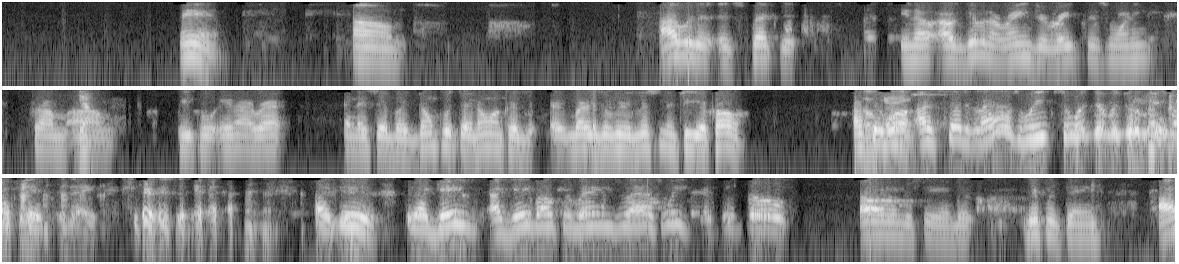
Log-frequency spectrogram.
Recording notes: TNTSuperfantastic Conference Call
